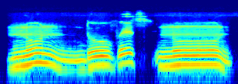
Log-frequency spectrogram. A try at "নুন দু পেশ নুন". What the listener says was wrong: নুন টান দিচ্ছেন কেন? নুন দু পেশ নুন।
